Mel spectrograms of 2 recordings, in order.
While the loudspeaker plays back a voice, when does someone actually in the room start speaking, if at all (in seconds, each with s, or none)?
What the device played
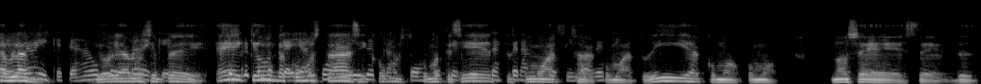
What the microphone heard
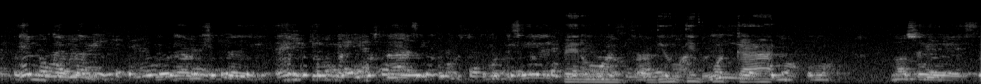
5.6 s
